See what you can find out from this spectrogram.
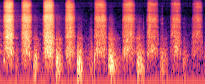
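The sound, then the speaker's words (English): Rapid, repeated breath intakes as a man lung-packs, filling his lungs beyond normal capacity before going down on a dive: many short, sharp hissing gulps in a steady rhythm, with no talking. “a thing called lung packing. And basically it looks like this: as he takes his breath, he lays back with his eyes shut”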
